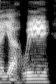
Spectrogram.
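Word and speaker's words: Yahweh: Cuman ada orang merekonstruksi bagaimana cara membacanya. Ada yang membacanya Yahwe, ada yang bacanya Yehova. Begitu.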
